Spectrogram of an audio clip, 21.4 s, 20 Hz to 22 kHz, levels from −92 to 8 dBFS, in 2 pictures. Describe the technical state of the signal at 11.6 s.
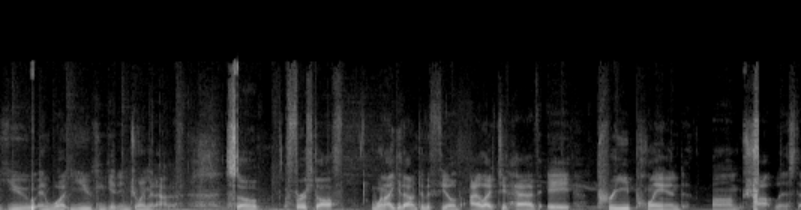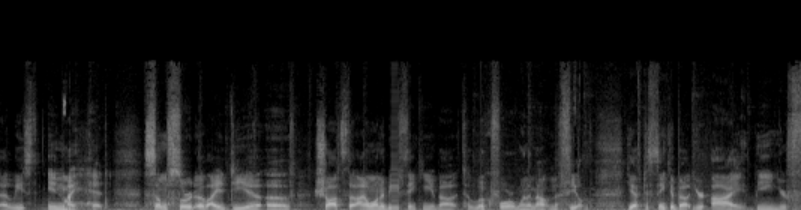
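At 11.6 s the signal carries a corrupt frame decoded fault, running from 11.51 to 11.60 s, about 0.1 s, a span that fits roughly three damaged compressed frames. Flipped bits left the decoder misreading gains and codes, so energy lands at wrong frequencies, heard as a brief chirpy burst of noise peaking around -10 dBFS. On a spectrogram it shows as a sharp, blocky smear of misplaced energy; the waveform shows a short, abrupt spike.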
